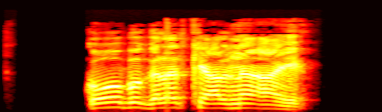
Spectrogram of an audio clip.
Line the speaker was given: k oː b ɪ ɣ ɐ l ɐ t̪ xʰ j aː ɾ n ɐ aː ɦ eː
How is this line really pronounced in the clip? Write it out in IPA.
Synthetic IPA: k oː b ɪ ɣ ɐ l ə t̪ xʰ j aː l n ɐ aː ɦ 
